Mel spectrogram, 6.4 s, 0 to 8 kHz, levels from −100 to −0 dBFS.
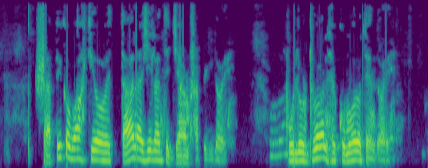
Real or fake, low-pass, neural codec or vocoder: real; 7.2 kHz; none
